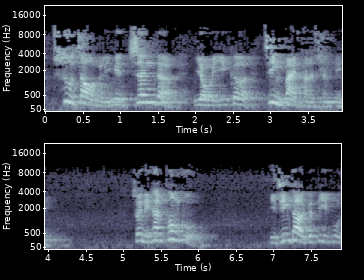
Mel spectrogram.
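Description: A man's voice: a little high, a bit bright, roomy sound, low-quality recording. A man preaching a sermon as pastor, earnest and rising to emphatic peaks.

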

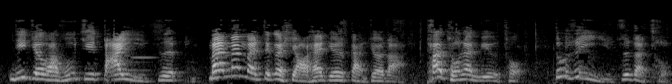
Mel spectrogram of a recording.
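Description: A woman preaching a sermon to her congregation, padding phrases with drawn-out "ah" fillers and asking listeners rhetorical questions. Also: on the high side, a bit bright.

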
